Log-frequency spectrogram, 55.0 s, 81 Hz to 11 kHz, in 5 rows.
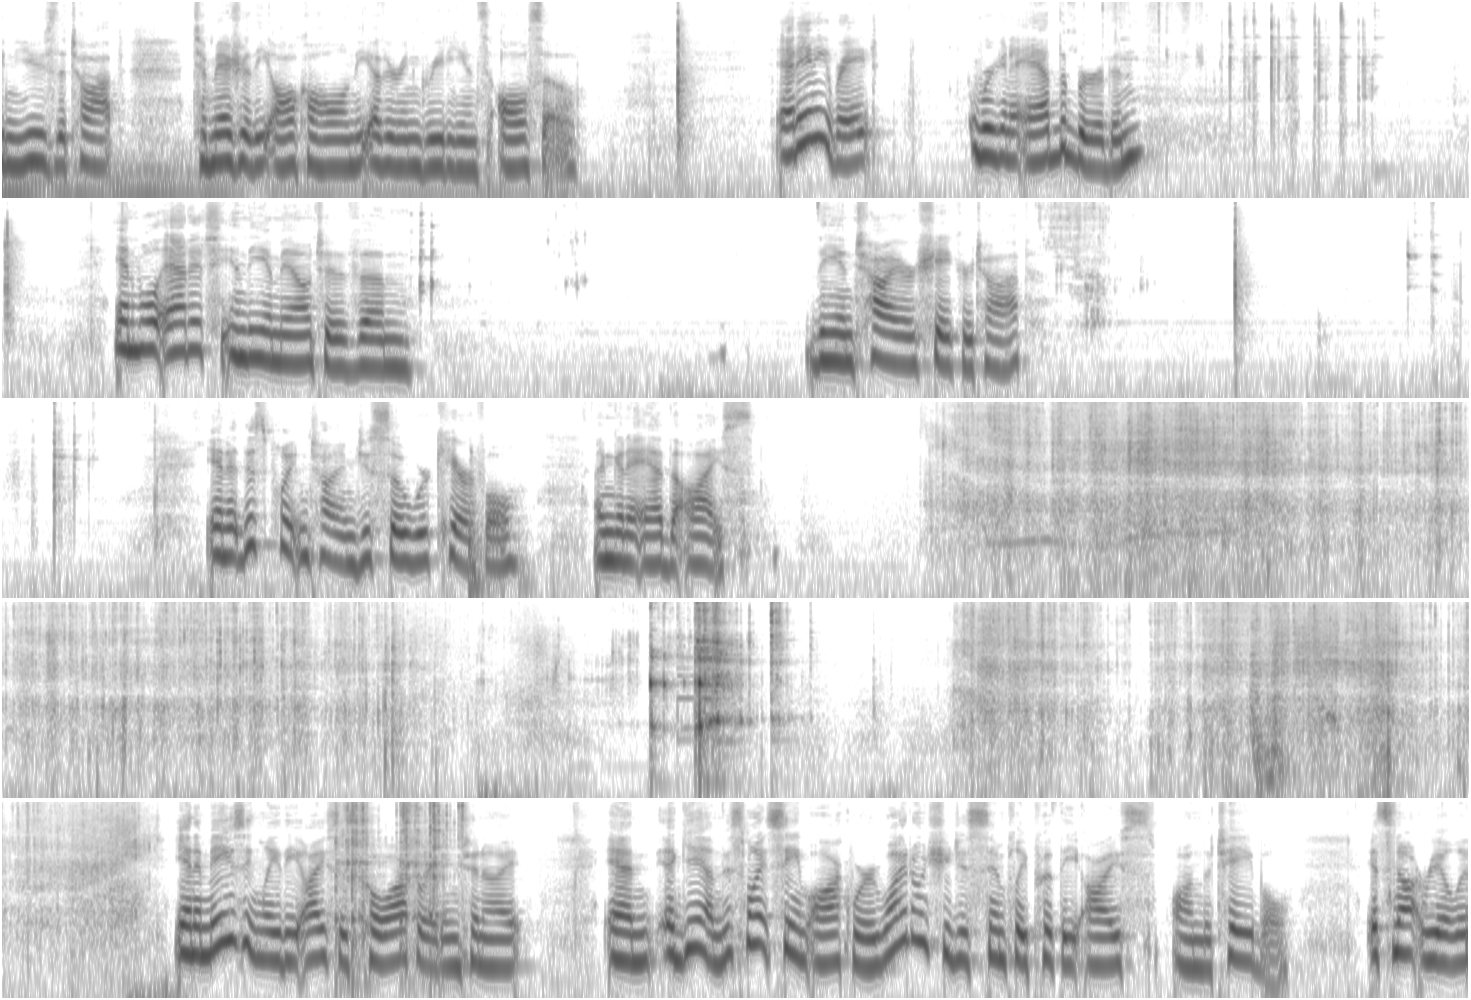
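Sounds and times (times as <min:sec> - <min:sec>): liquid pouring into metal shaker: 0:18.8 - 0:19.6
ice cubes clinking into metal shaker: 0:37.6 - 0:39.0, 0:46.5 - 0:47.5.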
